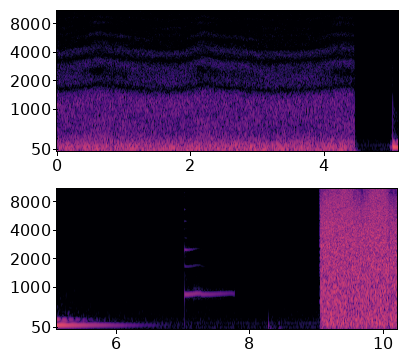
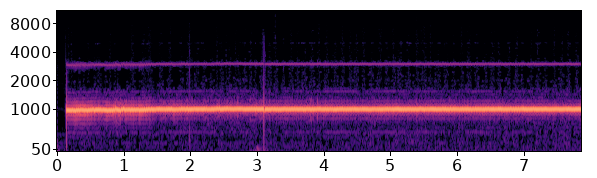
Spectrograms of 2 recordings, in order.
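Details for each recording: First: Cassette tape playback, reverse side, after fast-forward and rewind on another deck: tone wobbles up and down in pitch every second or so under hiss; wow and flutter from sticky tape. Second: this was purely having done the lubrication and this sounds pretty good now I have heard people say there's possibly a bit of flutter on it but I think that's more down to the OBS than recording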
